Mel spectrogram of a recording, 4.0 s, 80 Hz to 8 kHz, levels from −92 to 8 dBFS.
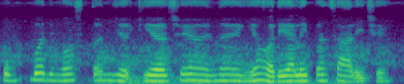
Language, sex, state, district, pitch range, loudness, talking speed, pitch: Gujarati, female, Gujarat, Gandhinagar, 190-215 Hz, -16 LUFS, 150 wpm, 205 Hz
